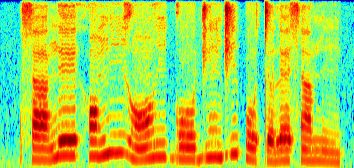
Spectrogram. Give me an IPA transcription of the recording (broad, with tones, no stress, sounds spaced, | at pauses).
s aː˨ ŋ eː˦ h ɔ̃˧ ŋ iː˦ ɣ ɔ̃˨˦ ɣ i˦ ɡ oː˧ d͡ʒ ĩ˦ d͡ʒ i˦ p o˨ t ə˨ l ɛ˧ s ã˧ m ĩ˨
